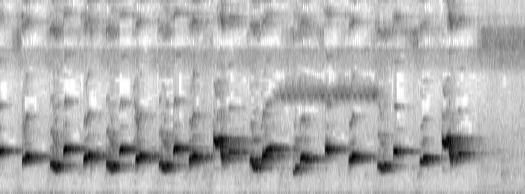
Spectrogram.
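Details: Yellow-vented bulbul master song for training and provoking other birds: a fast burst of bubbly, warbling whistled notes, tumbling up and down, ending in half a second of quiet.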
